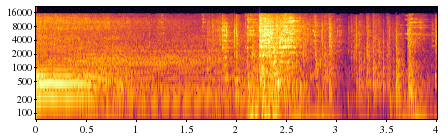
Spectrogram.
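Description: A sudden loud pitched sound at the start that slides down in pitch, then about two seconds in a crash of something breaking, with a few smaller knocks after it.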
